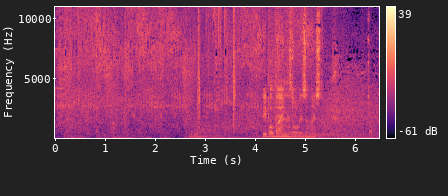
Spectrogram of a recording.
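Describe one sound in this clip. Fantasy combat sounds of spells and blows clash in quick bursts.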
